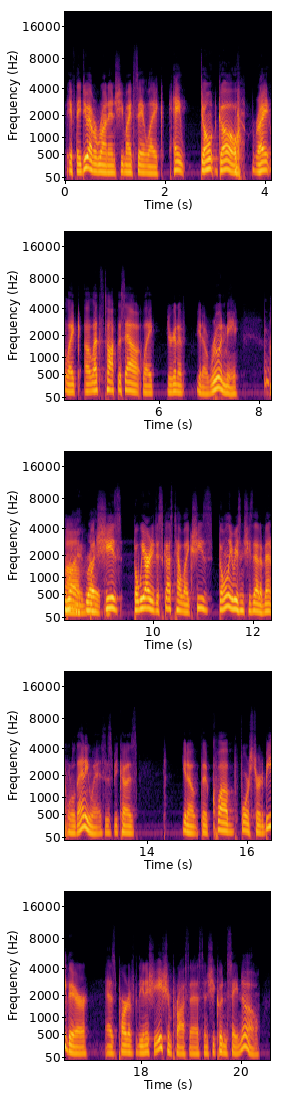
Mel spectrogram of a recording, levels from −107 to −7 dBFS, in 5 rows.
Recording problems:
muffled; very; fading above 2.5 kHz

